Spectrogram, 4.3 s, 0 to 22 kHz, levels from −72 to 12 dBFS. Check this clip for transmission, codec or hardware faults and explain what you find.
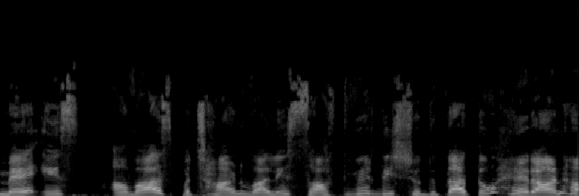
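One codec fault runs through the whole clip. The speech has the dull, gurgling graininess of MP2 compression, which fits a rate near 64 kbps. The cause is likely an encoder that splits the signal into sub-bands and, short of bits, quantises the surviving bands coarsely while switching upper ones off, so nothing remains above 14.9 kHz. A spectrogram shows a hard ceiling there, with flickering, blocky patches of energy below it.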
